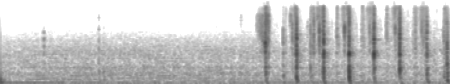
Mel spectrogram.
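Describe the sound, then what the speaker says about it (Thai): A deck of tarot cards is riffled and shuffled after a quiet pause, producing a rapid run of crisp flicking snaps that continue to the end with no voices. "เดี๋ยวผมจะสับไพ่นะครับ"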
